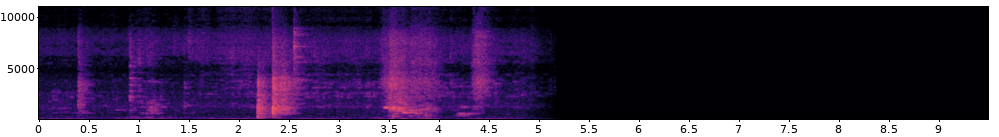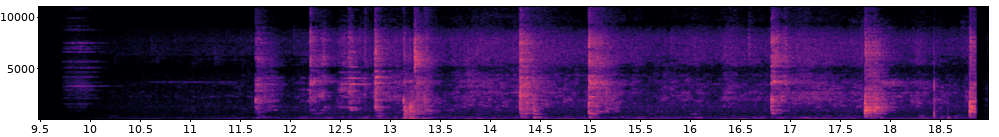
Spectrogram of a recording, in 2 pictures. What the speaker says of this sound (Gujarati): બધું મિક્સ કરી લેશું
